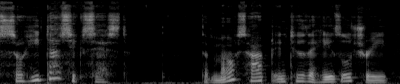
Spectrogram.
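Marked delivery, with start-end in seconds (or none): 0.0-1.3 whispered in wonder; hushed amazed child; awed whisper. Acted. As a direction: breathe it like a revelation.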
